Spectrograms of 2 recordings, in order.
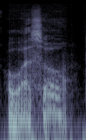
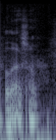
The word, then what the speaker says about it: Alesso: The Big Room House, a couple things by Chainsmokers and Alesso. Did I say his name right? Alesso? – Yeah. – Alesso.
